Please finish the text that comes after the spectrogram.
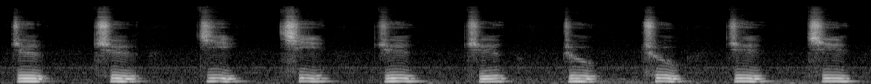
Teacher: I believe I took the aspiration out of those affricates, and those should all be your voiceless affricates too. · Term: voiceless unaspirated affricate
